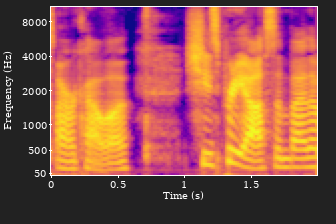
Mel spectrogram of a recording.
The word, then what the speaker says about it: Arakawa: hiro oh god i'm going to say her name wrong hiromu arakawa i know it's arakawa she's pretty awesome by the way her uh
